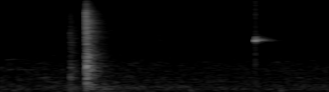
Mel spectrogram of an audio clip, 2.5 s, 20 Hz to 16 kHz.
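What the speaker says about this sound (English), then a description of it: "It beeped." A couple of soft clicks, then a single short high electronic beep as a Lear Siegler ADM-31 computer terminal powers up, faint in a quiet room.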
